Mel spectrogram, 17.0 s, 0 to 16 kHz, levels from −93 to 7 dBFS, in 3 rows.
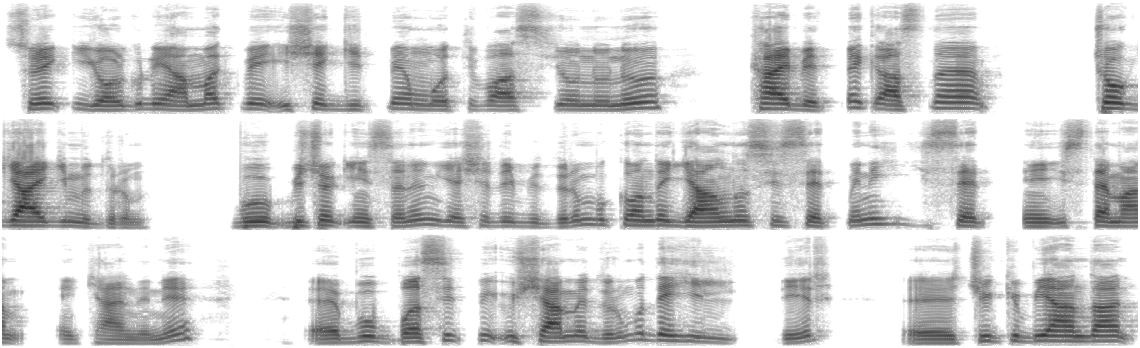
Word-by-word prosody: sürekli 170 -1 -2
yorgun 145 +3 -1
uyanmak 165 +2 -1
ve 170 -2 -2
işe 155 +3 -3
gitme 150 +3 -8
motivasyonunu 150 +3 -3 0.4
kaybetmek 170 +3 +5
aslında 185 +5 +1 0.5
çok 180 -5 +3
yaygın 145 -2 +9
bir 115 -5 -9
durum. 95 -5 -12 0.4
Bu 140 0 0
birçok 145 +1 -1
insanın 135 +6 -4
yaşadığı 140 -2 -7
bir 115 -4 -14
durum. 155 +8 -6
Bu 170 -1 -9
konuda 160 -1 +1
yalnız 150 +1 +4
hissetmeni 150 +4 -5
hisset 150 -6 -3 0.2
eee, 130 - -1
istemem, 135 +1 +1 0.2
eee, 115 -2 -13
kendini. 105 -5 -5 0.6
Eee, 125 +1 -2
bu 160 0 -3
basit 145 +6 +1
bir 185 - -9
üşenme 155 -1 +3
durumu 150 +11 -8
değildir. 155 - -4 0.4
Eee, 115 0 0
çünkü 170 +1 -5
bir 175 - +3
yandan 165 0 +5
150 Hz, 135 wpm, -23 LUFS, 140-165 Hz, 0.6 s, yaygın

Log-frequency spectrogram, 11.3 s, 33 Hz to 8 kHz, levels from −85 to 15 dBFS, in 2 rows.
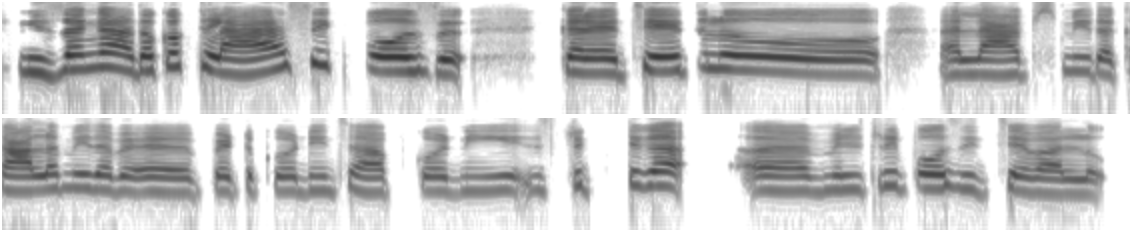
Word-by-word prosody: నిజంగా 295 +7 +4
అదొక 280 +4 +3
classic 285 - +3
pose. 270 - +5 0.6
క - - -5 0.4
చేతులు 285 +3 +4 1.2
ల్యాప్స్ 230 -1 -1
మీద 265 -2 -5
కాళ్ళ 230 +1 +2
మీద 255 -1 -5
పే 225 - -5 0.4
పెట్టుకొని, 225 0 -9
చాపుకొని 225 0 -7 0.3
స్ట్రిక్ట్‌గా 290 +1 -3 0.5
ఆహ్, 230 0 -4
మిలిటరీ 245 +4 -9
పోజ్ 255 +1 -2
ఇచ్చేవాళ్ళు. 200 -1 -6
250 Hz, 95 wpm, -18 LUFS, 225-285 Hz, 1.2 s, పోజ్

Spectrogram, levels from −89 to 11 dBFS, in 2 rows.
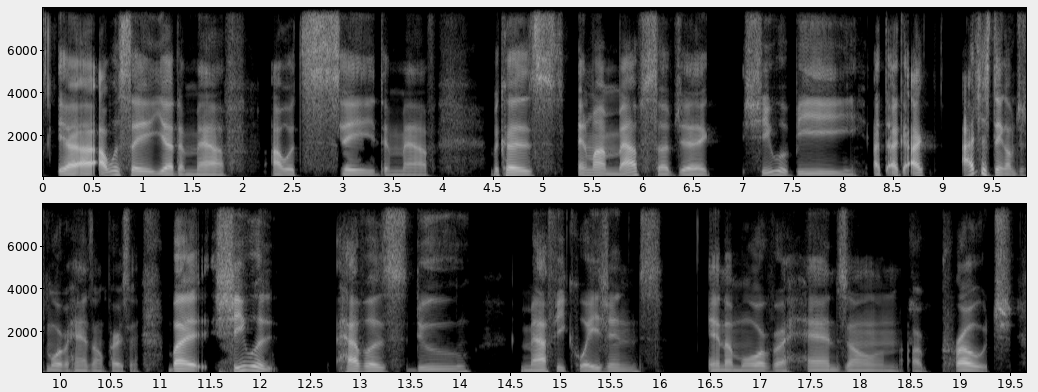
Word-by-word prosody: Yeah, - - +8
I - - +9
I - - +6
would 175 -2 -2
say 115 -2 +3
yeah, 110 +2 +4
the 100 - -4
math, 90 -1 -2 0.3
I - - +4
would 105 -2 -3
say 95 -4 0
the 85 - -9
math, 80 -1 -5 0.6
because 120 -3 +2
in 115 +3 +1
my 125 -2 +5
math 100 - +3
subject, 95 -3 -1 0.3
she 125 +3 -3
would 150 -10 -6
be 105 -3 -4
I - - +2
th - - +1
I - - +8 0.4
I - - +5
just - - 0
think 130 -5 +3
I'm 110 - -5
just 110 0 -11
more 105 - -3
of - - -5
a - - -10
hands-on 90 -3 -8
person, 80 0 -9 0.3
but 130 -2 +7
she 155 +5 +2
would 185 -10 -2 0.7
have 125 0 +1
us 115 -4 -3
do 115 +4 -11 0.5
math 95 +4 0
equations 110 +3 -7 0.5
in 100 0 -3
a 100 - -2
more 100 +2 -4
of 100 -1 -18
a 90 -1 -5
hands-on 95 -3 -7
approach, 100 -5 -2
105 Hz, 150 wpm, -24 LUFS, 95-115 Hz, 0.7 s, I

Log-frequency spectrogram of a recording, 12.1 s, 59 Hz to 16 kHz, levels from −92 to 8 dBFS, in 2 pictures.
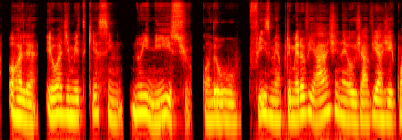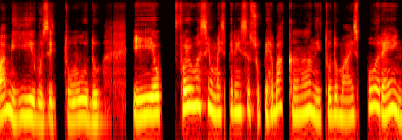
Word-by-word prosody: Olha, 140 -6 +3
eu 160 0 +3
admito 160 -2 0
que, 175 - -4
assim, 165 -4 -5
no 180 -3 0
início, 145 -2 -1 0.2
quando 140 0 -2
eu 135 -2 0 0.2
fiz 160 +1 -1
minha 140 -2 -2
1º 150 +1 +2
viagem, 175 +4 0
né, 150 -2 -1
eu 135 -1 +1
já 135 0 0
viajei 140 -1 +1
com - - -1
amigos 150 -6 +1
e 135 - -1
tudo, 135 -1 0 0.5
e 155 +2 +3
eu 170 +1 +7 0.3
foi, 215 +1 +8
assim, 235 -1 +2
uma 180 -4 +2
experiência 185 +2 -2
super 180 -1 -4
bacana 180 -3 -1
e 145 - -4
tudo 165 +1 -2
mais 155 +1 -3
porém, 205 -6 +1
155 Hz, 165 wpm, -23 LUFS, 140-175 Hz, 0.5 s, foi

